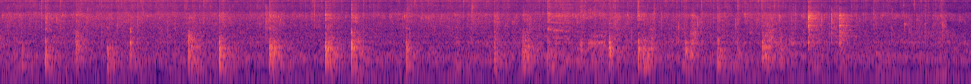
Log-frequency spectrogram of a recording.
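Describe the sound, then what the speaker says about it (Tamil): Onions and curry leaves sauté in ghee for vegetable fried rice, a steady close sizzle broken by regular scraping strokes of a spoon against the pan, no voices. "வெங்காயம் நல்லா வணங்கட்டும் இந்த நெய்யில்."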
